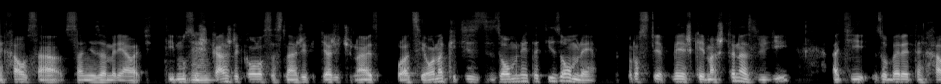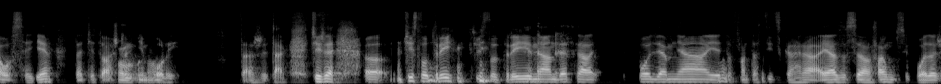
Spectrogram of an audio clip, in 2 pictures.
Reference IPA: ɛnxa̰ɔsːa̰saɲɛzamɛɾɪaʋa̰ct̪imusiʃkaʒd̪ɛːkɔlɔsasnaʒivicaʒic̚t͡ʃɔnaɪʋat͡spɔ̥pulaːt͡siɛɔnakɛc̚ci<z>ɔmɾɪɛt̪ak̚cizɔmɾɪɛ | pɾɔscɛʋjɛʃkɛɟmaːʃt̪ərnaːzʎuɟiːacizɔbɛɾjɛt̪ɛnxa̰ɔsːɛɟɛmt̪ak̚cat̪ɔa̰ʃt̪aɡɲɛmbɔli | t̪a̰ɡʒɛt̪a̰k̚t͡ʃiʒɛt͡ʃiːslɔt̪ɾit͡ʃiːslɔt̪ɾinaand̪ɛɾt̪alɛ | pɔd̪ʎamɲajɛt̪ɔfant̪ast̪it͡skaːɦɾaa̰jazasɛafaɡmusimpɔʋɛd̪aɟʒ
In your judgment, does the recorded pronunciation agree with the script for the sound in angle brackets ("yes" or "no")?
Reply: yes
